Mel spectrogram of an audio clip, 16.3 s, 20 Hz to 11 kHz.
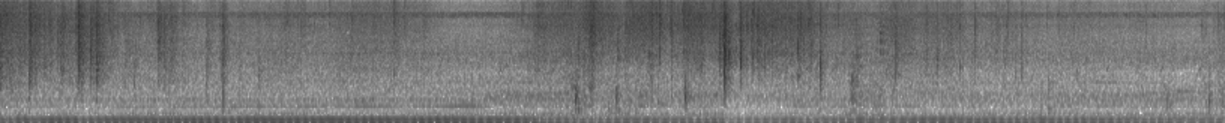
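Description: Caterpillar 305.5E2 mini excavator's diesel engine running steadily while the machine works soil, with scattered knocks and scrapes of the bucket. A sharp clank comes about ten seconds in, and the engine eases slightly after it.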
